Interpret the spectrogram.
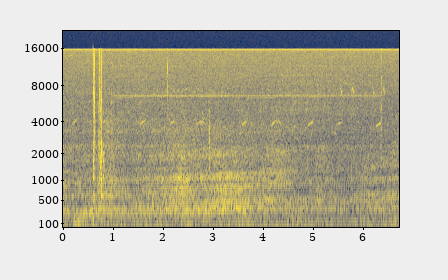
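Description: Low, steady rumble of an approaching diesel locomotive, mixed with motorcycle engines waiting at a level crossing. Two sharp clicks come about half a second in, and faint high chirps repeat about twice a second.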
